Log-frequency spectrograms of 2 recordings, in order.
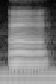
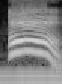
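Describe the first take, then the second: First: Short, soft and oral, air through the mouth. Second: Long, forceful and nasal, air through the nose. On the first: It means yes. "sans prolonger le son, sans force et en utilisant la sortie d'air par la bouche" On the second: It means no. "en prolongeant le son souligné, en nasien et avec force"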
